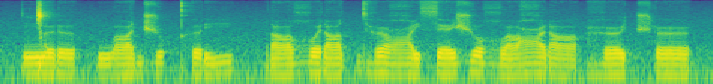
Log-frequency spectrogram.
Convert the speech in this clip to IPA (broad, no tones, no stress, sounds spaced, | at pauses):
ŋ͡ǀ ə ɾ ə | w ɑ d͡ʒ o kʰ ə ɾ i | ɾ ɑ ʁʷ ɛ ɾ ɑ t dʱ œ ʕ i s ɛ ʒ o ʁʷ ɑ ʕ ə ɾ ɑ | ɦ œ t͡ʃʰ œ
